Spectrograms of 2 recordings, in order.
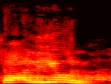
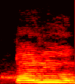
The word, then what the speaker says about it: toluene: CH3, जिसको हम लोग बोलते हैं टॉल्यून। क्या बोलते हैं? टॉल्यून। तो मतलब स्पेलिंग क्या है? TOLUENE, इसको क्या बोलते हैं? टॉल्यून।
